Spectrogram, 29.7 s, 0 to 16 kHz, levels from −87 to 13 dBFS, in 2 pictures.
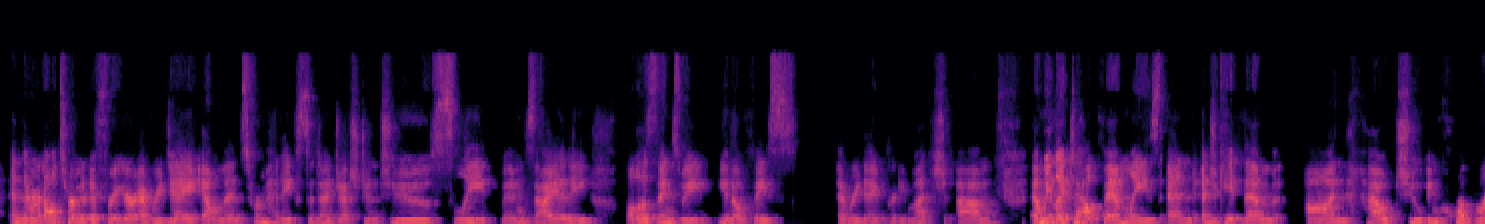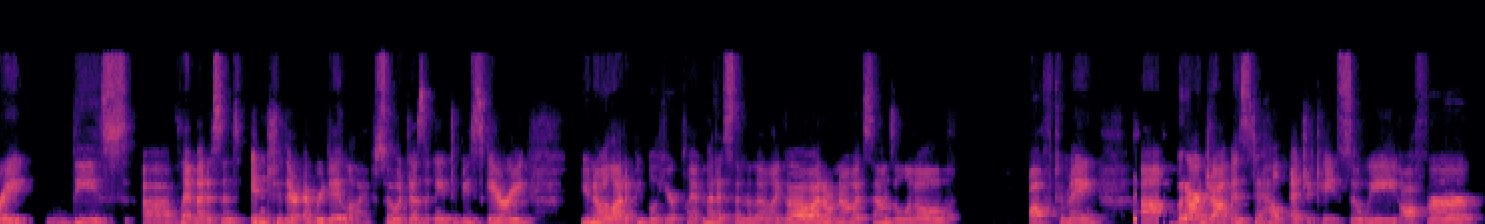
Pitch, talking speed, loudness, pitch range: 205 Hz, 180 wpm, -27 LUFS, 195-230 Hz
